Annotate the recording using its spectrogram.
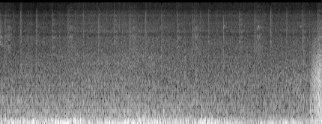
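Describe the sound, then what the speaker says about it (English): Outdoor rain beginning to fall on the island of Grenada, heard as a loud, dense rushing wash mixed with gusty wind buffeting the microphone, continuous with no voices. "Start to rain. Start to proper rain."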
